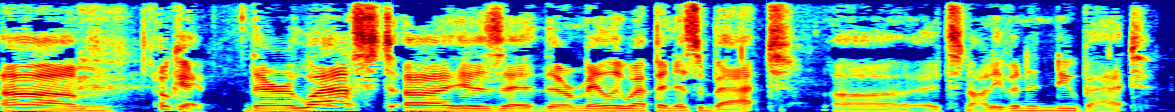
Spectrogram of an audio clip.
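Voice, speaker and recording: A man co-hosting a casual gaming podcast, explaining things in a halting, self-correcting way. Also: a little high, slight background noise. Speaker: podcast co-host.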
